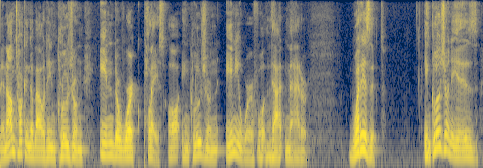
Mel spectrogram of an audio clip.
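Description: A man's voice: medium pitch, dark tone. A middle-aged man with a Haitian accent speaks straight to camera as a motivational speaker, talking earnestly about the workplace, recorded in a studio on a lapel mic. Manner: earnest, gestures with both hands while talking. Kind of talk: direct-to-camera talk.

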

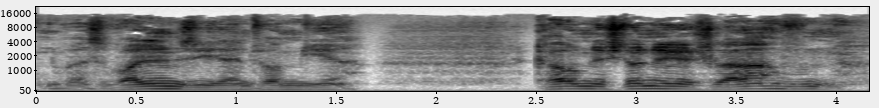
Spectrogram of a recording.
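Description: A man's voice: lowish voice, animated, unhurried. An actor playing a surly, defensive man roused from sleep, in a German radio crime drama. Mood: grumpy, evasive.

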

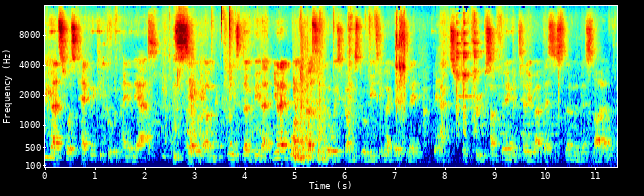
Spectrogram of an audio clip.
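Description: A lower-voiced man with a British English accent leads a small live workshop, joking and direct in his delivery. He is heard from across an echoey room over steady background noise. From England. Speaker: workshop leader. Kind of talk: lively workshop talk with guided exercises. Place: small cafe room, indoors, live audience. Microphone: far camera. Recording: echoey room from far off, noisy.

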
